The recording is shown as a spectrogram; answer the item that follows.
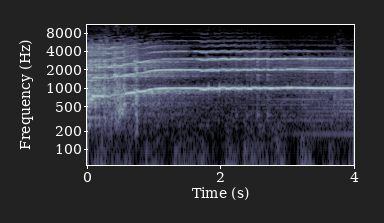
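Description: Distorted electric guitar holding one long sustained note that bends up slightly about half a second in and then rings on steadily: the overdriven end of a wild rock solo.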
